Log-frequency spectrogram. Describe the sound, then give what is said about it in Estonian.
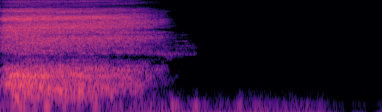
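A strong, deep breath in, taken during a guided visualization exercise: one long, hissing inhalation of about one and a half seconds that fades into near silence and a low hum. “vaata ümbrust enda ümber ja hinga hästi tugevalt nüüd sisse.”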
